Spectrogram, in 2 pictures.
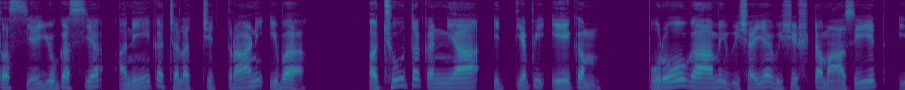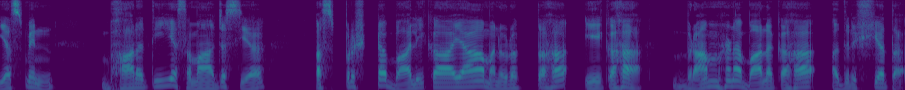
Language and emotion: Sanskrit, neutral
